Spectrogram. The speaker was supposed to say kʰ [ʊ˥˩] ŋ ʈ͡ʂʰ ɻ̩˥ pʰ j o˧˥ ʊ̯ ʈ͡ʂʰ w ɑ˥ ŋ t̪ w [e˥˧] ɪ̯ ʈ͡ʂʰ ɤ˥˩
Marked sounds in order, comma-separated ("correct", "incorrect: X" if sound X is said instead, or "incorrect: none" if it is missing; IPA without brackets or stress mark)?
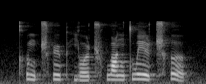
correct, correct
